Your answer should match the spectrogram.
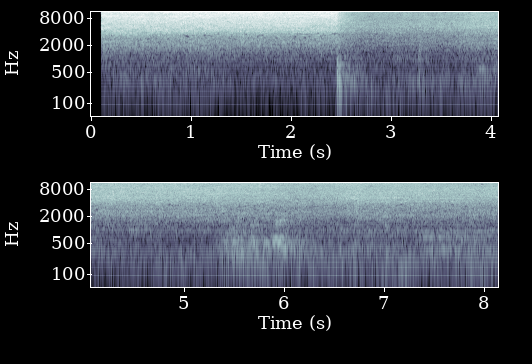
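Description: Handheld coloured smoke sticks hissing loudly, cutting off abruptly about two and a half seconds in, followed by a softer continuing hiss.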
